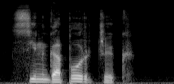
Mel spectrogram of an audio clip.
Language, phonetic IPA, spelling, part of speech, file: Polish, [ˌsʲĩŋɡaˈpurt͡ʃɨk], Singapurczyk, noun, Pl-Singapurczyk.ogg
